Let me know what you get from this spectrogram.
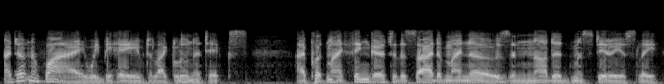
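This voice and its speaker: A man with a deep voice reads literary fiction as an audiobook narrator. His storytelling is measured and expressive. The sound is very dry, with a dull, lo-fi finish. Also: dry recording.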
